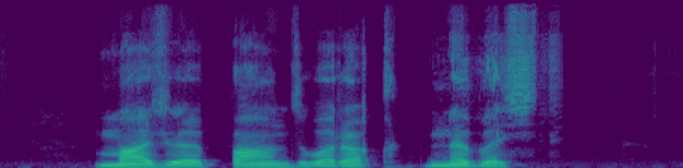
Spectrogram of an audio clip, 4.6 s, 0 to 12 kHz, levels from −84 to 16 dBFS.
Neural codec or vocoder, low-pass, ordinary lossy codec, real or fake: none; 10.8 kHz; Opus, 16 kbps; real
